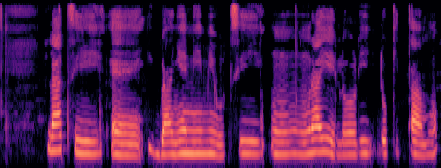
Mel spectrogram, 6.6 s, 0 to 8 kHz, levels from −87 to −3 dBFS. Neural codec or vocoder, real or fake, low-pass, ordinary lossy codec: none; real; 7.2 kHz; none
